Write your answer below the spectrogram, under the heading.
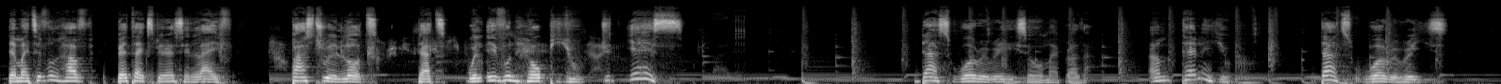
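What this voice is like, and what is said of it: Speaks with a noticeable accent. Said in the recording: “Can't you hear my accent?”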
